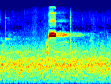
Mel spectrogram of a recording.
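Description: A referee's whistle blows a short blast.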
